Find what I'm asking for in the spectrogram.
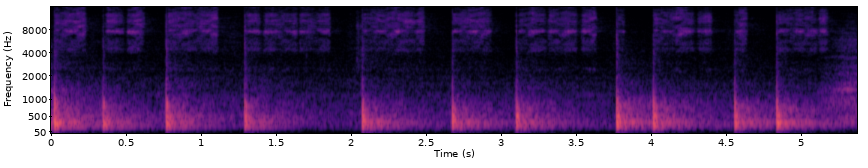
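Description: A pen writes by hand in short, regular scratchy strokes, each stroke a brief rasp followed by a pause, steady and close with no voices.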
